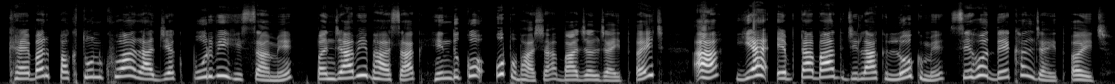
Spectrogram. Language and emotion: Maithili, neutral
